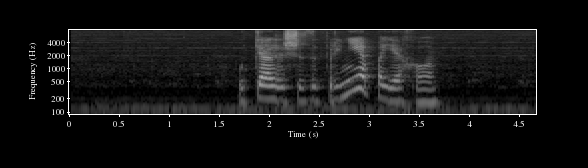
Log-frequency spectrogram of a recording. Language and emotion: Russian, angry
